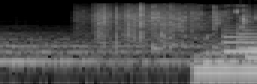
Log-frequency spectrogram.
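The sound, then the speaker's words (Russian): A short burst of crackly, crinkling noise like paper being crumpled lasts about half a second, then gives way to a low, steady droning tone that grows louder. “Бумага.”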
